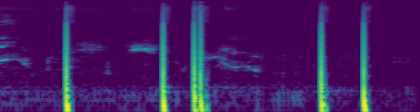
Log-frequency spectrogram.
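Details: A pet kitten indoors gives a few soft, short meows, some sliding downward, between sharp, evenly spaced electronic drum beats from added background music.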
